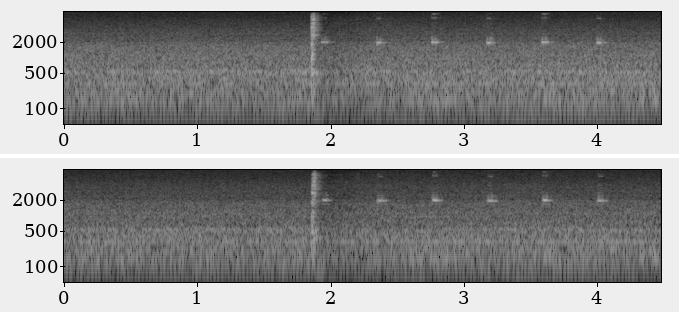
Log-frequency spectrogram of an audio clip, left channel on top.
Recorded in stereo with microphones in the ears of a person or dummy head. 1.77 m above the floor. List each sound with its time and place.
1.9 s an alarm: 70° left (ahead or behind), 3.5 m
